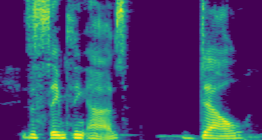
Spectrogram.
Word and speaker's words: del: the same thing as del F okay this symbol here is that is pronounced del Del F is a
